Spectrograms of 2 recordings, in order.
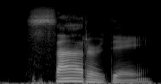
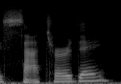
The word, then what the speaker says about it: Saturday: Saturday. Flap T. Saturday. You can say Saturday. Okay? But it's more common, it's more natural to say Saturday.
